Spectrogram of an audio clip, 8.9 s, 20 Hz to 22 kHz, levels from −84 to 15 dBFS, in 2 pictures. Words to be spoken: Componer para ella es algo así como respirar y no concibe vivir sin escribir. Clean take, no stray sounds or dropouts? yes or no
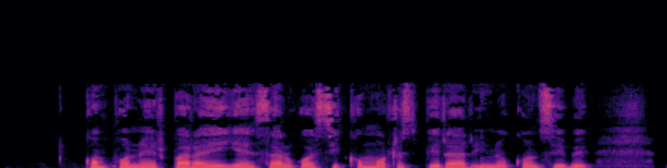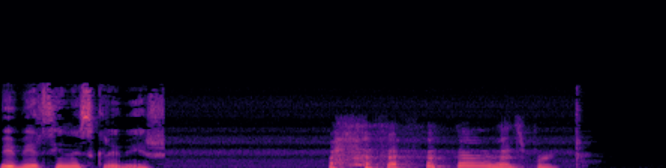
no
